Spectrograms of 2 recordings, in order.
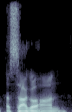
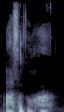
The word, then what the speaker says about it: asagohan: Asagohan. – Asagohan.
